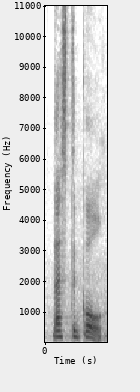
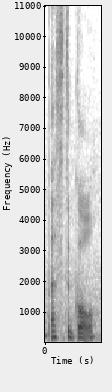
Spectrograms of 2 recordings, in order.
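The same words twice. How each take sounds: The two takes are said the same way.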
